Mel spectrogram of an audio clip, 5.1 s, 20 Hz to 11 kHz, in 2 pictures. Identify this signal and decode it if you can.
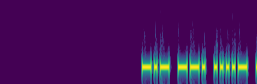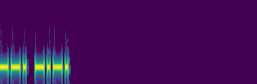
Morse code, heard as a keyed tone, about 39 wpm, 700 Hz. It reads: KG4GC
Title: USA Call Signs - 5 Characters - Repeated 3x - 40wpm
